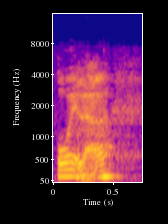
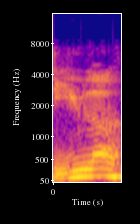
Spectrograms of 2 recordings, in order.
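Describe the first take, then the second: First: The name begins with an 'oy' sound. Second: The name begins with a 'you' sound. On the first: The speaker calls it right. "actually because he was Swiss, it's pronounced Euler" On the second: The speaker calls it wrong. "very common mispronunciation"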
